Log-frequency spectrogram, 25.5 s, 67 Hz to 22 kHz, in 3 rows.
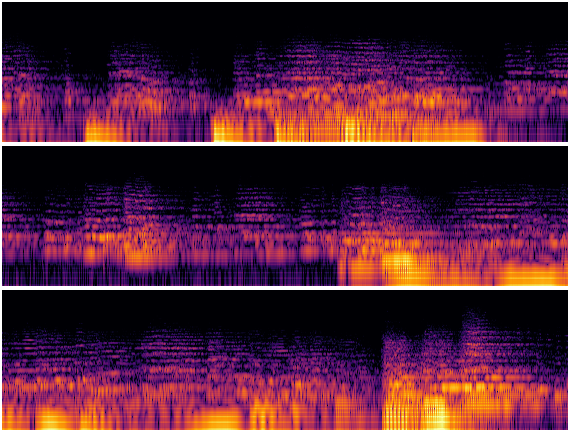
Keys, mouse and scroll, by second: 2.1 space, 5.0 space, 8.0 space, 16.4 space, 18.2 space, 20.8 space, 23.2 space, 25.0 space.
